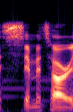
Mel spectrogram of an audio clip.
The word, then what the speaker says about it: scimitar: no because like I tell these people it's pronounced scimitar and they want to be an [ __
